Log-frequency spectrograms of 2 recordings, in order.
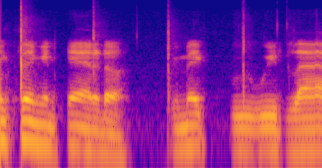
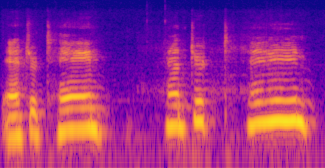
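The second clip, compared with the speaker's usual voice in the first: high, rising hammed-up cry; entertain, building to a shrill shout; mock commanding shout; 6 dB louder, much slower than usual. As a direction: bellow it like a ringmaster ordering the show. Commanding partner to entertain viewers.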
